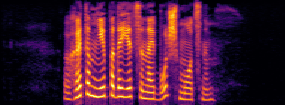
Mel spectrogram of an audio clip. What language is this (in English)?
Belarusian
